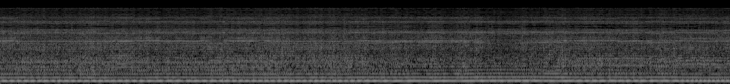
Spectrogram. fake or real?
real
